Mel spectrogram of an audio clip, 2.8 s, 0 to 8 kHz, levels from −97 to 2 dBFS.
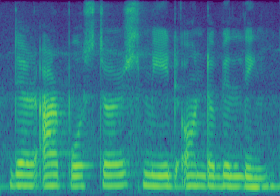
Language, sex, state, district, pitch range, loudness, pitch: English, female, Assam, Kamrup Metropolitan, 155-165 Hz, -18 LUFS, 160 Hz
